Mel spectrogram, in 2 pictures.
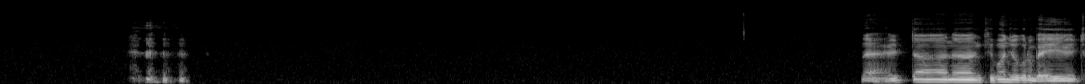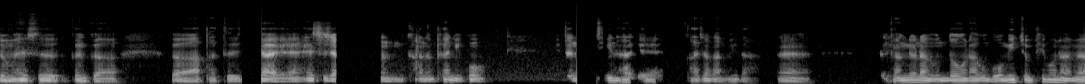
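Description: At 13.27 s the speech goes silent for about 200 ms and then returns duller and narrower, with nothing above 7.6 kHz, a shift in level of a few decibels, and a new background noise sitting well below it. This change holds until 16.81 s, when the fuller sound comes back. It points to an input switched to a poorer device, likely a different microphone or a headset's call profile with a narrower band and its own tone and noise.

Inside that stretch, from 14.21 to 14.66 s, the speech cuts out abruptly for about 450 ms, leaving only a faint hiss far below the normal level, then snaps back mid-flow. The hard edges set it apart from a natural pause. This is an audio dropout to a faint residue, likely the wanted signal being lost while the path after the break stayed live and kept passing its own hiss.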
